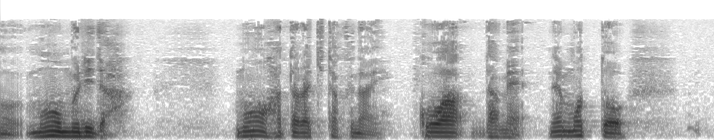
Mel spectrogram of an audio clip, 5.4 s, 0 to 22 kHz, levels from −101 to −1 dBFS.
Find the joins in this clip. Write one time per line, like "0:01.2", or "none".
0:03.1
